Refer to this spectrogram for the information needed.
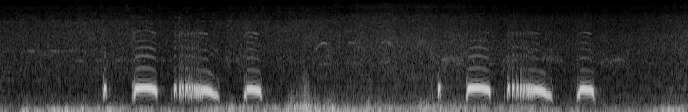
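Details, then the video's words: Spotted dove, small-voiced, cooing in wild style to lure wild doves quickly. Two matching phrases about three seconds apart, each a sharp opening note, a hollow coo, a long falling wavering coo and a short closing note. "เสียงนกเขาใหญ่ คารมป่า (เสียงเล็ก) มีขัด มีหนุน คูอ่าง ใช้สำหรับเปิดต่อ ยั่วนกป่าเข้าร่วมเร็ว"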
